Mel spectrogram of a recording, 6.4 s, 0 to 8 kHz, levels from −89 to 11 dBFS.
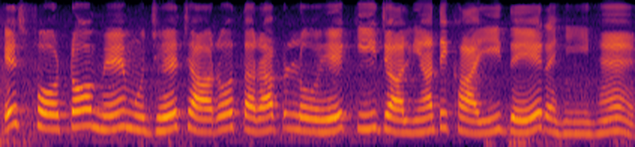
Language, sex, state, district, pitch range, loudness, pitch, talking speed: Hindi, female, Madhya Pradesh, Katni, 220-275 Hz, -17 LUFS, 245 Hz, 125 wpm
